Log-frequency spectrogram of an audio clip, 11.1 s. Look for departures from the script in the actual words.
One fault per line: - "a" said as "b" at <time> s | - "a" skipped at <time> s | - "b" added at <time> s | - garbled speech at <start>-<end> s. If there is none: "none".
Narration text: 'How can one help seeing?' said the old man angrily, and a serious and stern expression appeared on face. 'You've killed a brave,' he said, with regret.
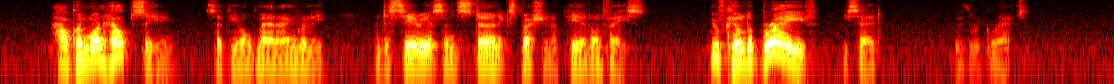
none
